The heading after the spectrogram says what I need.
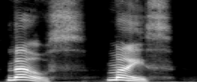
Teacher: Mouse becomes mice. It is another vowel change, but a big one. The owl sound becomes ice.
